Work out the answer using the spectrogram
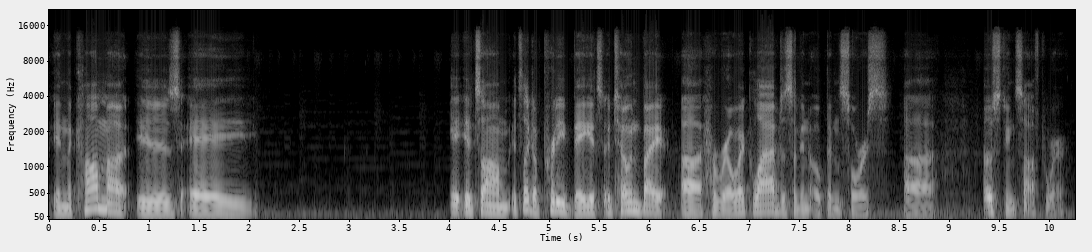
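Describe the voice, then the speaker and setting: A man speaking through a deep, pitch-shifted voice changer as an interviewed hacker, explaining in a hesitant, rambling way with many ums and restarts. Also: dry recording. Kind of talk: casual call-in interview.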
